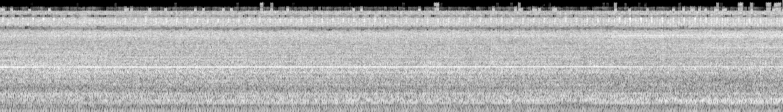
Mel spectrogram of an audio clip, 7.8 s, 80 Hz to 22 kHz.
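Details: High-mileage BMW E46 318Ci, N42 2.0 petrol: steady loud idle with a dense, even metallic rattle, suspected timing chain, though on further listening the source seemed uncertain; rattle at idle, cause unconfirmed.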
